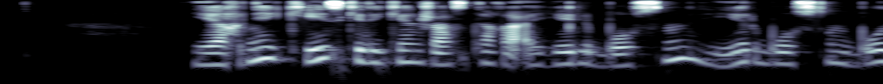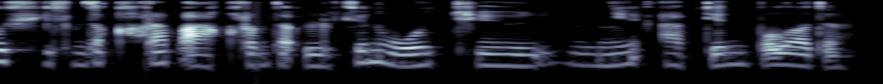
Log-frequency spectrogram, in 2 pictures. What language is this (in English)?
Kazakh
